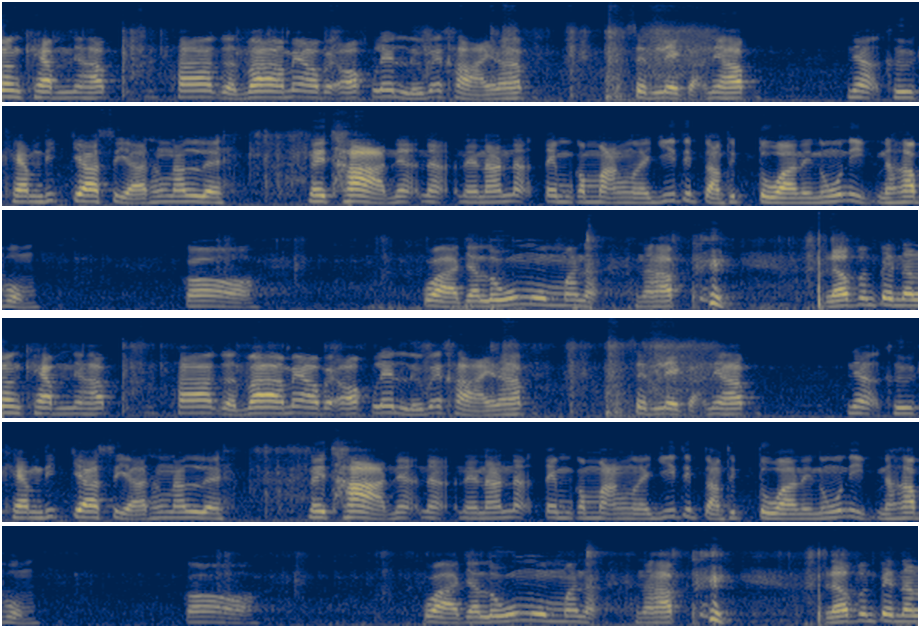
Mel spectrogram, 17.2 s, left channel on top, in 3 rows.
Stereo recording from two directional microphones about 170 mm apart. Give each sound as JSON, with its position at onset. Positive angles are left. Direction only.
{"t": 0.0, "sound": "speech", "side_deg": 15}
{"t": 3.9, "sound": "speech", "side_deg": 10}
{"t": 12.5, "sound": "speech", "side_deg": 45}
{"t": 14.1, "sound": "speech", "side_deg": 20}
{"t": 14.7, "sound": "speech", "side_deg": 5}
{"t": 15.7, "sound": "speech", "side_deg": -10}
